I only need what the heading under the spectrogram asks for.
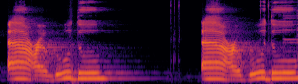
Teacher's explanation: حمزہ الگ ہے اور عین ساکن الگ ہے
